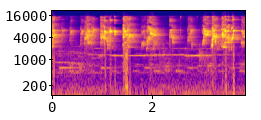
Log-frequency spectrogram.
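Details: Lovebird colony housed with finches and quail, a lively aviary recording for contest-bird mental training: continuous shrill, rasping chatter with sharp chirps and a steady faint tone underneath.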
